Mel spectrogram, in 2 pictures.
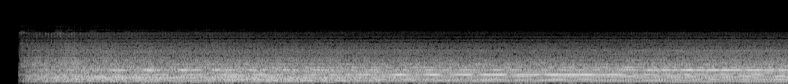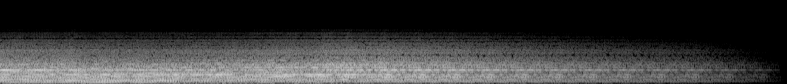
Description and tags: Octaving horns
For creating this sound I used:
Handmade didgeridoo of pvc tubes
Sound picked by microphone AKJ-XMK03
Effects used in post:
In Guitar Rig 4:
1. Tube compressor
2. AC Box amp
